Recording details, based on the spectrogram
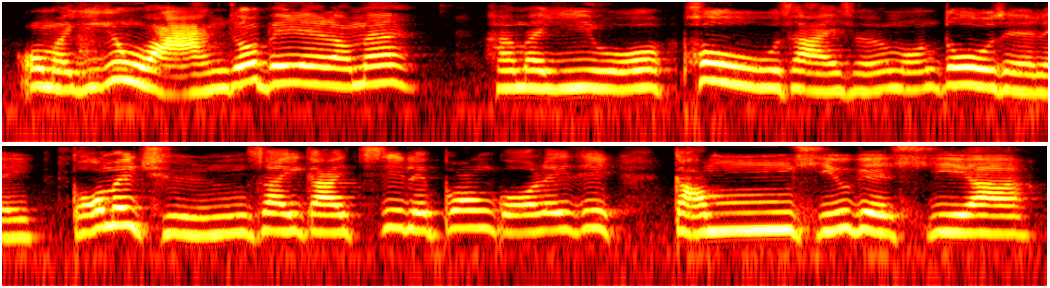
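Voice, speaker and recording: A woman playing a stern high-voiced squad captain. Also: fairly even intonation, unhurried. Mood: indignant. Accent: Cantonese. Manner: bossy, scolding. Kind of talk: amateur church skit.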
